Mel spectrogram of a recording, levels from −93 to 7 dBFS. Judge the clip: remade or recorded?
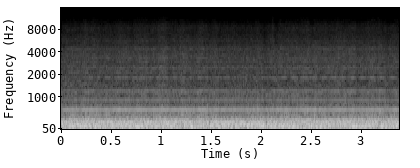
remade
